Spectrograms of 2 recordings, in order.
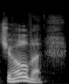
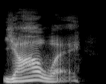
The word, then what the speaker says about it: Yahweh: Sometimes you'll hear it mispronounced Jehovah, Yahweh.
